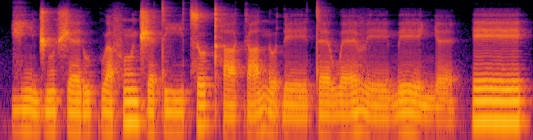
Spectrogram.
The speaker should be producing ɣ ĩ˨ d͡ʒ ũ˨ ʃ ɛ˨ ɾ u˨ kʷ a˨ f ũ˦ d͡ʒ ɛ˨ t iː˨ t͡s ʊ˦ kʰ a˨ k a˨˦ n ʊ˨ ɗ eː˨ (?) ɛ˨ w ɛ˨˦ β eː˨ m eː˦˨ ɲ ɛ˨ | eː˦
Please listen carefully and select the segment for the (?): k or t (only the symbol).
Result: t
